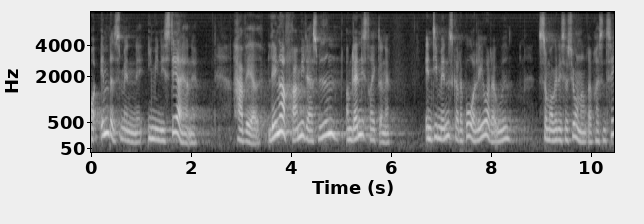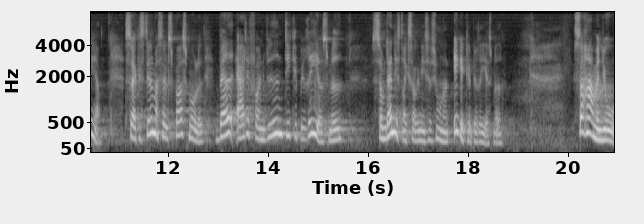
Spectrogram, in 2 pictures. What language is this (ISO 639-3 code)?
dan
